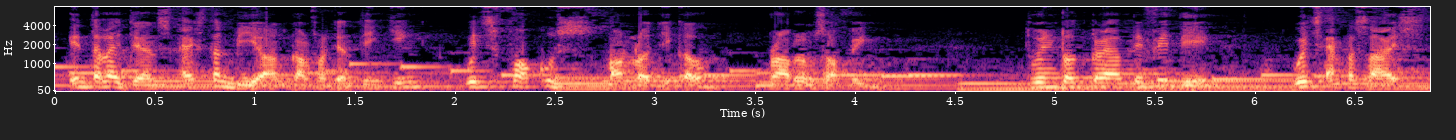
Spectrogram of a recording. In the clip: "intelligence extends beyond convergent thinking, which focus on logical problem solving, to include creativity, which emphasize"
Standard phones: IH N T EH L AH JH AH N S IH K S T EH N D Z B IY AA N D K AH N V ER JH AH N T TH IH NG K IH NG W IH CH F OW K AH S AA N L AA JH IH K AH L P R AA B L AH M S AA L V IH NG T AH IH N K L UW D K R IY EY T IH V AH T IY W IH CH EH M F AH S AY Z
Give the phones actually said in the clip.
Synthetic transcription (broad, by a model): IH N T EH L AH JH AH N S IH K S T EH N B IY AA N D K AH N F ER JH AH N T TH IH NG K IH NG W IH CH F OW K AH S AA N L AA JH IH K AH L P R AA B L AH M S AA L F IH NG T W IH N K AH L K R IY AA T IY F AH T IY W IH CH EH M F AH S AY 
